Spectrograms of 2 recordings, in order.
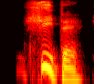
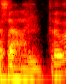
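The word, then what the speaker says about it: Scythe: Scite, Scite, Scite. – Credo si dica Sight, però vabbè.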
